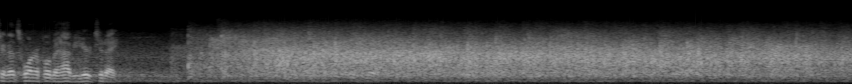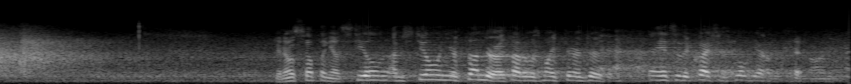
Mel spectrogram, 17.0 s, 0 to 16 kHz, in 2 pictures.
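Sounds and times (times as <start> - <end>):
audience applauding: 1.8 - 9.4.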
